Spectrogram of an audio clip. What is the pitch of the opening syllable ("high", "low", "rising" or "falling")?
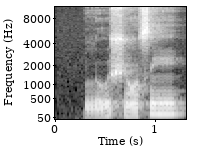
rising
